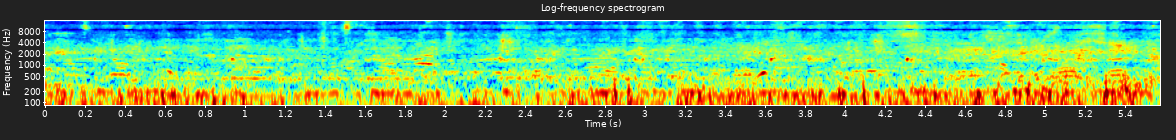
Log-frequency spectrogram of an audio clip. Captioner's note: crowd chattering indistinctly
